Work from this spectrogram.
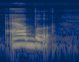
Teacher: Bu bə hərfidir. Üzərində cəzm var. Qalqalə edərək oxuyuruq.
